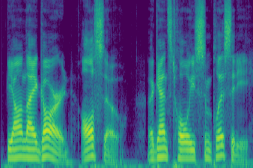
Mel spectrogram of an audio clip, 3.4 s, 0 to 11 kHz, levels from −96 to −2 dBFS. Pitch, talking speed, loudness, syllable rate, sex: 110 Hz, 140 wpm, -17 LUFS, 4.8 syllables/s, male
